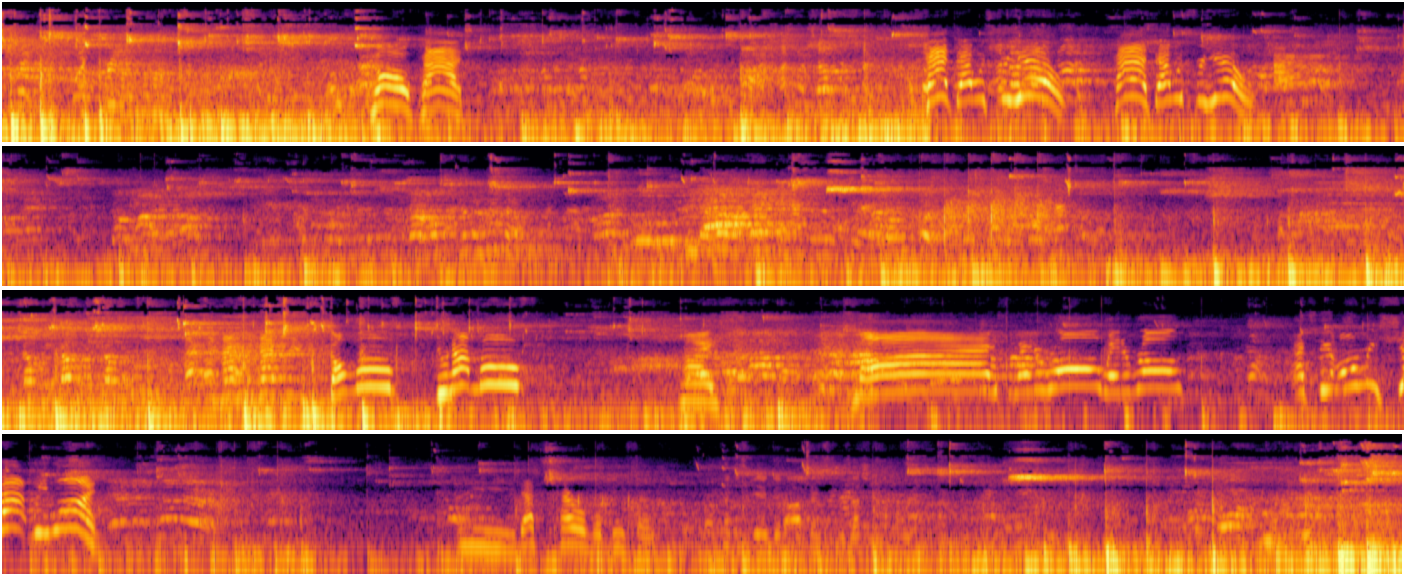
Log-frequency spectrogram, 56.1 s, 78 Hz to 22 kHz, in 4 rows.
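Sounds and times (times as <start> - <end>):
basketball dribbling: 0.0 - 3.9
sneakers squeaking: 0.0 - 56.0.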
